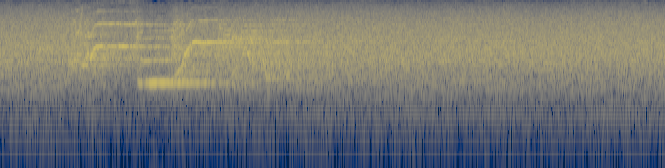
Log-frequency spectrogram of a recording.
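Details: Whales grunt and squeal, high and harmonic, sweeping up and down over a strong, steady engine drone.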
